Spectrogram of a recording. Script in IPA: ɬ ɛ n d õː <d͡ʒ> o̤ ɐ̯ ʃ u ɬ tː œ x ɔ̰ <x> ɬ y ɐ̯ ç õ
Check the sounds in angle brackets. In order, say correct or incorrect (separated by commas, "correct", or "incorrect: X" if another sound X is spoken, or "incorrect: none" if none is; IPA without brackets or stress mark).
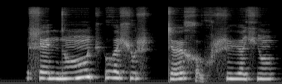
incorrect: t͡ʃʼ, incorrect: xʷ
